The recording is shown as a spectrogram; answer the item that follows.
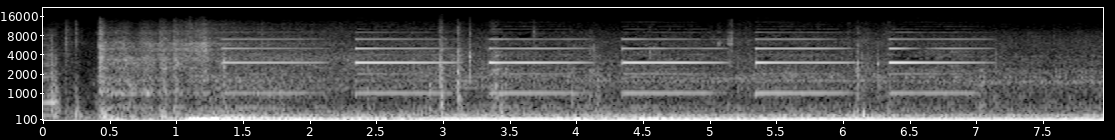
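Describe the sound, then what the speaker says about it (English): A 2007 Mercedes-Benz E550 4MATIC engine cranks and starts, then settles into a steady low idle, with repeated high electronic warning beeps chiming in a regular pattern over it. "Now let's get an idea of what this car sounds like."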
